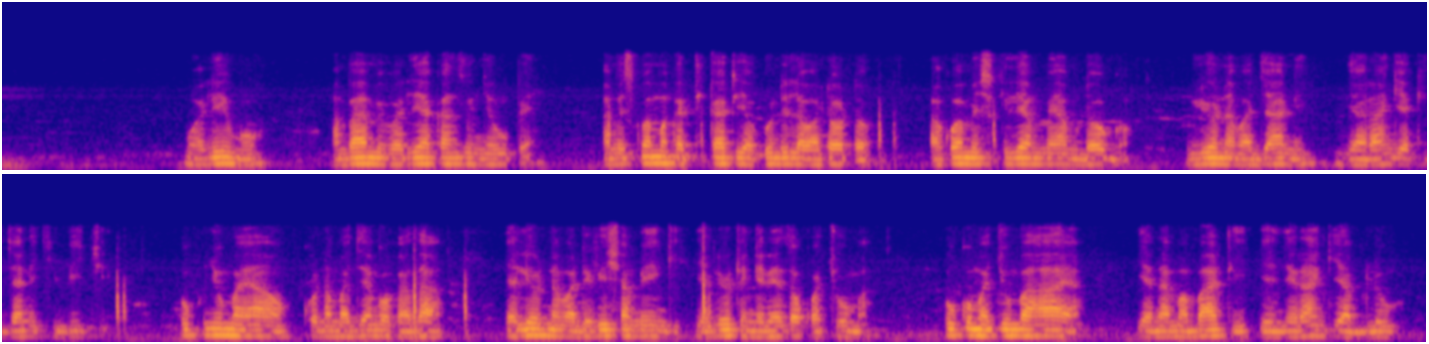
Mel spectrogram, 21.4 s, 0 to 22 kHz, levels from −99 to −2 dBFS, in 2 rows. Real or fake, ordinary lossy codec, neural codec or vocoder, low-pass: real; Opus, 24 kbps; none; 7.2 kHz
